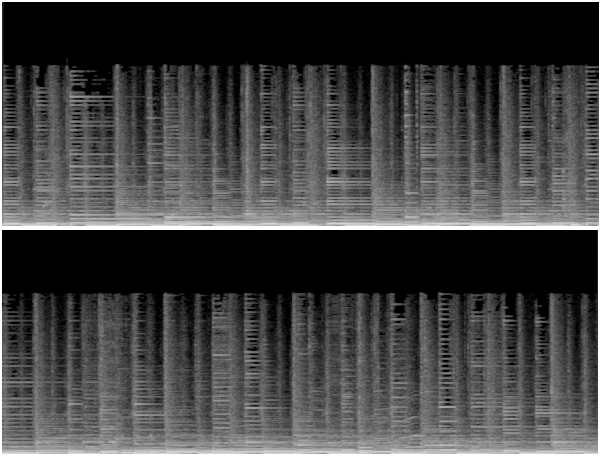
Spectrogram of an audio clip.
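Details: Strummed acoustic guitar music with a steady beat throughout, and no animal sound.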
